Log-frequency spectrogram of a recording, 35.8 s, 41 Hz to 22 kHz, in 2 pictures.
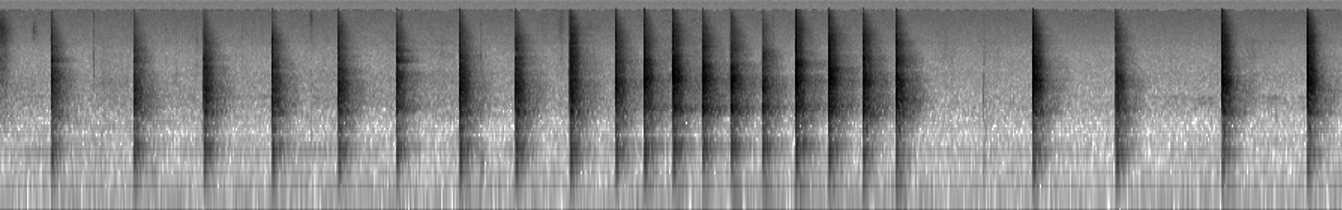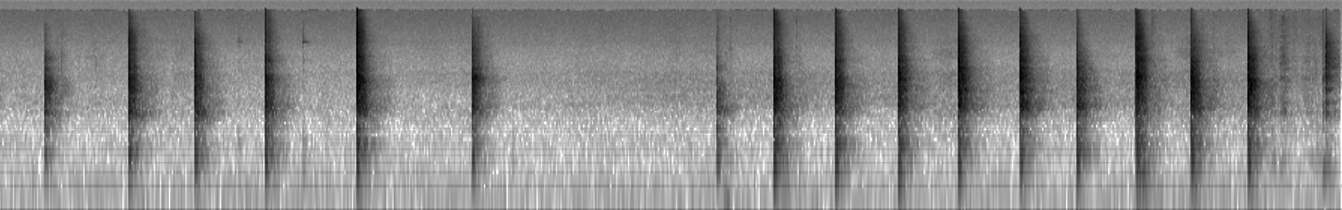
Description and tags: Recorded with a zoom H6 and stereo capsule. A variation of knife chops on a wooden chopping boards.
